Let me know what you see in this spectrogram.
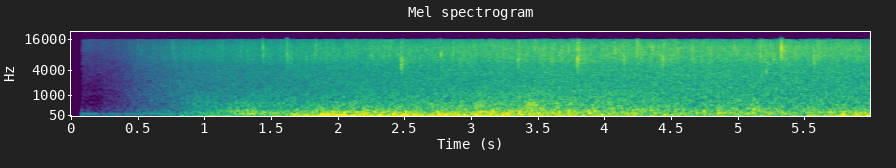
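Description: Steady rain with a low rumble beneath it, fading in from silence over the first two seconds, with scattered faint ticks of drops.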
